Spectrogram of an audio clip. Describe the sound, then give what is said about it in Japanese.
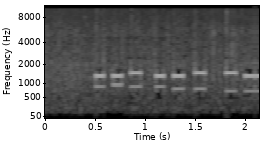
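Telephone keypad tones ring out as a phone number is dialed. The crisp two-tone beeps come in a quick, evenly spaced run, each short and clear over a faint background hiss. “とにかくこの事務所に電話して聞くのが早そうね。”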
